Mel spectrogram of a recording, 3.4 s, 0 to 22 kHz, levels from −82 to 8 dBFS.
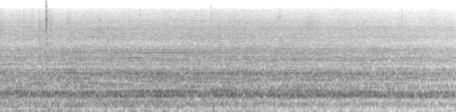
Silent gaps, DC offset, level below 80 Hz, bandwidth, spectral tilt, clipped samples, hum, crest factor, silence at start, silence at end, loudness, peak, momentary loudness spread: none; under 0.1%; -56 dBFS; 17 kHz; -1.5 dB/octave; under 0.1%; none; 18 dB; 0 s; 0 s; -30 LUFS; -12 dBFS; 3 LU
